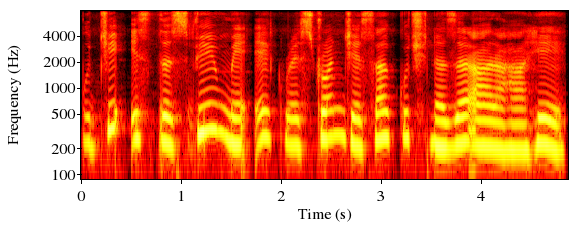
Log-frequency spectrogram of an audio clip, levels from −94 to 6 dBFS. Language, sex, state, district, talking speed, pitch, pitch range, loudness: Hindi, female, Arunachal Pradesh, Papum Pare, 145 wpm, 230 Hz, 215-265 Hz, -17 LUFS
